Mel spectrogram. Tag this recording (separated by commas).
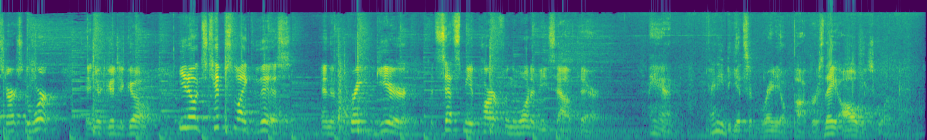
Speech, Music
